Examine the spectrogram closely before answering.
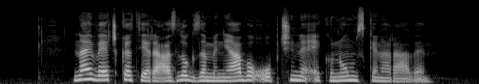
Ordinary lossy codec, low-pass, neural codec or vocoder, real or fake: none; 19.8 kHz; none; real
